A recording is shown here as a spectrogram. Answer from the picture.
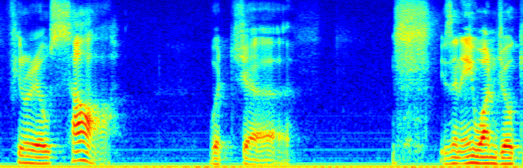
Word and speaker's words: Furiosa: If you had to ask the average man on the street, I think they'd say it's Furiosa, but it's actually pronounced Furiosa, which is an A1 joke if you grew up with the Harry Potter movies.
